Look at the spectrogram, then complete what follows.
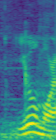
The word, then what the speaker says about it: Yulmore: Yulmore, that's how you say it.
